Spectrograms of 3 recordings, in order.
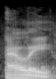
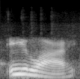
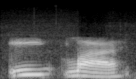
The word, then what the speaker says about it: Elie: Eli, E-L-I-E. – Okay. Like Ellie, like the girl's name. – Eli. – Ellie, okay. Let's go ahead and patch him in. – Pronounce it Eli, like E and like if you're telling a lie, Eli.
